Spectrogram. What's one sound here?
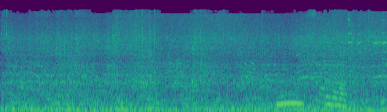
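Heavy waves crash and surge against a wooden ship.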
